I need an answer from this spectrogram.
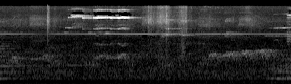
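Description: A bird chirping, a brief high-pitched call about two seconds in, over a faint steady high tone.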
